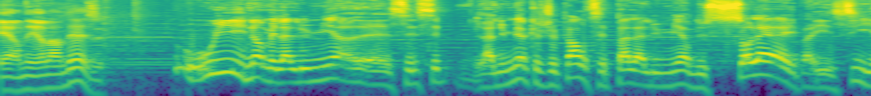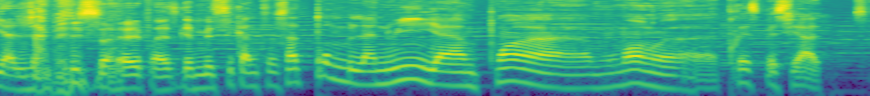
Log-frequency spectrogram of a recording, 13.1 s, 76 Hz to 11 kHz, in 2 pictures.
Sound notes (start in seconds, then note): 6.7 laughs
